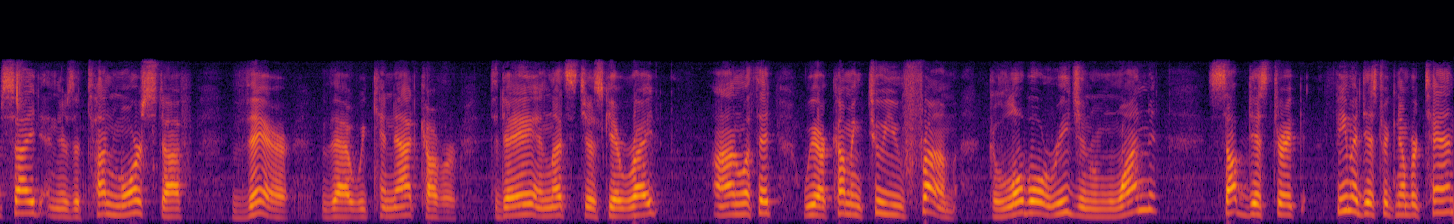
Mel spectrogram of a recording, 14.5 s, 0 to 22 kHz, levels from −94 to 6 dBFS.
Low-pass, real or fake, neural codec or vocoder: 7.2 kHz; real; none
